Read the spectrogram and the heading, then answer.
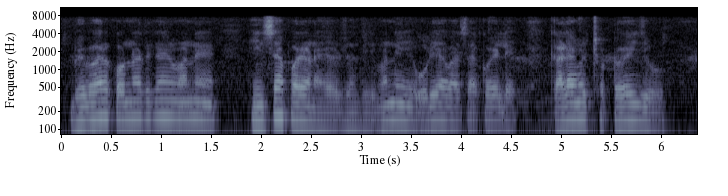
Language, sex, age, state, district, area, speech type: Odia, male, 60+, Odisha, Jagatsinghpur, rural, spontaneous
